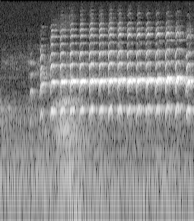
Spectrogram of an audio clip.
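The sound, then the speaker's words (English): A pileated woodpecker's long call: a loud, rapid, even series of ringing notes that starts abruptly and runs steadily to the end, with no other sounds around it. “And the long call.”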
